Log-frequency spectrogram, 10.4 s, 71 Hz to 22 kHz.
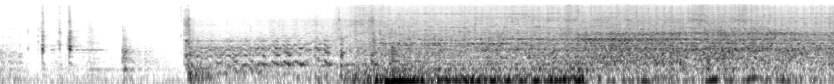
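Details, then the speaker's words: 1953 Chevrolet pickup off the road for 26 years: the fuel pump is now pumping gas, and after a few clicks and cranking it fires and runs on its own, but unevenly with a ragged, surging note. Gas was pouring from the back vent hole, which needed adjusting. "well it's fired up and it's running on its own now so it's pumping gas but it didn't want to uh run very good"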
